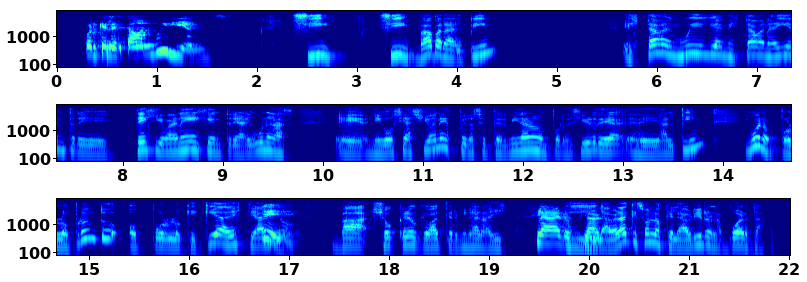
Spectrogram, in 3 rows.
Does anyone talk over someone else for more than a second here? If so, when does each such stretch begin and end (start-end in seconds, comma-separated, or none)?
none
